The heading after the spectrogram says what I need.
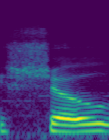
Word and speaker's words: Shu: that just sounds good so uh it'd be show ulami okay and so last name but last name gets pronounced first um and then ulami is u-l-a-m-i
